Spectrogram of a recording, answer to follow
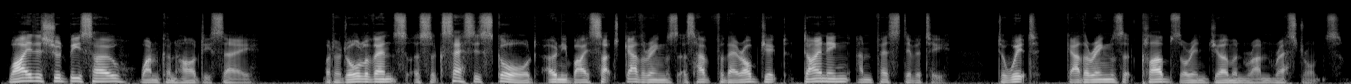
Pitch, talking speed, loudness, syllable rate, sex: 105 Hz, 170 wpm, -20 LUFS, 4.9 syllables/s, male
